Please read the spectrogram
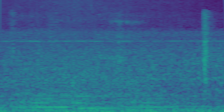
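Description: A loud, steady low rumble, with a faint hum on top.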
